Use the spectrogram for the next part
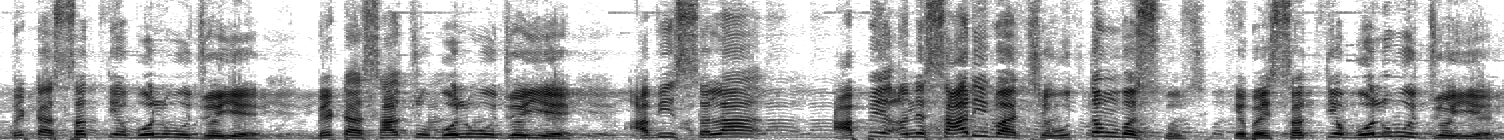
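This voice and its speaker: A woman giving a devotional sermon at a temple gathering, telling stories and acting out the people in them. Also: mid-range voice. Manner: animated storytelling, acting out quoted people. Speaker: religious discourse speaker.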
